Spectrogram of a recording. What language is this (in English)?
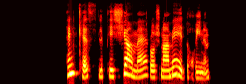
Kurdish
